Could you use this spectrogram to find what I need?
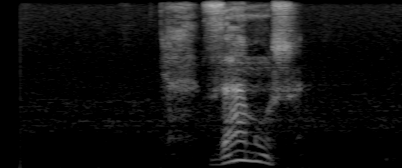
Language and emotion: Russian, positive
